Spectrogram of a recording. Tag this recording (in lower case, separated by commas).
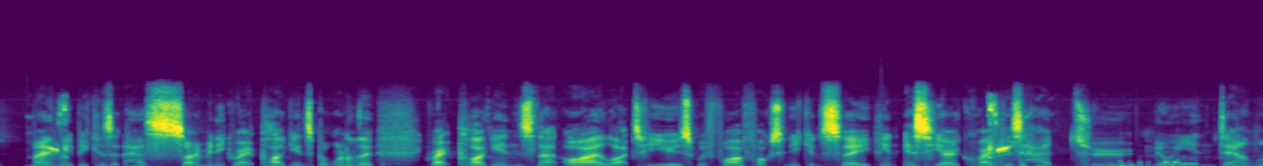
speech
